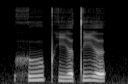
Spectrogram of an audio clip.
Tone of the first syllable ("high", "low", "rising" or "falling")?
rising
